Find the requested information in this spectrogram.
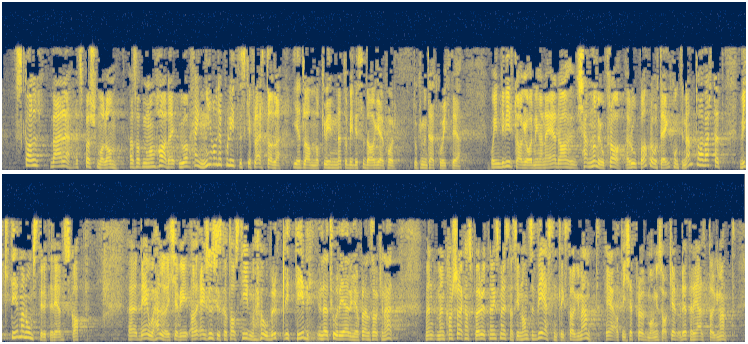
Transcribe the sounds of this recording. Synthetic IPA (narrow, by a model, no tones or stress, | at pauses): skɑlʋæːɾəɛt̪spœʂmoːlɔmɑlsɔɑt̪mɑnɦɑɖæɪʔʉɑːʋhɛŋːɪɑʋd̪ɛpʰʊliːt̪ɪskəflæɪɾt̪ʰɑlːəɪɛt̪lɑnːɔkʰːʋɪnnɛt̪ːɔpɪd̪ɪsːəd̪ɑːɡəəɾfɔɾ | d̪̥ʊkʉmɛnt̪ʰeːʈ̪̚kʰʊɾʋɪkt̪ɪə̰ | ɔɪnd̪ɪʋiːd̪̚kʰlɑːɡəɔɖnɪŋɑnəɛd̪ɑçɛnːəɾʋɪjʊfɾɑɑʉɾuːpɑfɾɑʋɔʈ̪eːɡəkʰʊnt̪ɪnɛnt̪ɔhɑɾʋæɾt̪ɛɪt̪ʋɪkt̪ɪmɛnɔmst̪ɪɾɪt̪ɾeːd̪skɑːp | d̪ɛæɾjʊɦɛlːəɾɪçːəʋɪɑɛɡsʏnsʋɪskɑt̪ʰɑːst̪ʰiːd̪n̩ɔʋɪhɑɾjʊbɾʉkt̪lɪt̪ʰːiːd̪ʉnəɾt̪ʰuːɾɛjeːɾɪŋəfɔɾɑd̪ɛnsɑːkənhæːɾ | mɛnmɛnkʰɑnʂəd̪æɪkʰɑnspœɾːəʉːt̪nɾɪŋsmɪnɪst̪ənsiːnhɑnsʋeːsənt̪lɪkst̪əɑɾɡʉmɛnt̪ɛɑt̪̚d̪ɪɪçːəæɾpʰɾœʋd̪mɑŋːəsɑ̰ːkəɾɔd̪ɛɛt̪ɾɛɛlt̪ɑɾɡʉmɛnt̪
